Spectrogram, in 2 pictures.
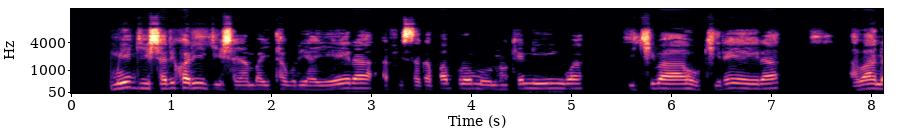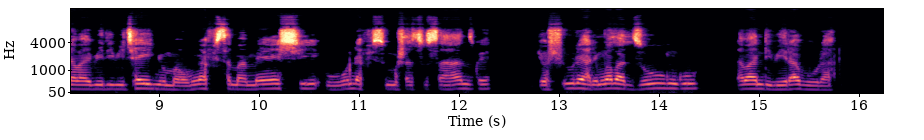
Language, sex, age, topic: Rundi, male, 25-35, education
